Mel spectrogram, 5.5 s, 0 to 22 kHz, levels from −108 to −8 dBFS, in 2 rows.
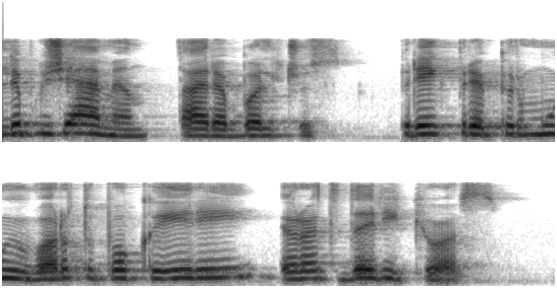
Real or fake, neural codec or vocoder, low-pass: real; none; 7.2 kHz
